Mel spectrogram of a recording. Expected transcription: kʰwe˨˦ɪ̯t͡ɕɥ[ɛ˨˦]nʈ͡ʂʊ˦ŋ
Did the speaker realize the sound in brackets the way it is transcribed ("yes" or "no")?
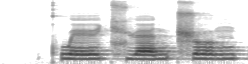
yes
